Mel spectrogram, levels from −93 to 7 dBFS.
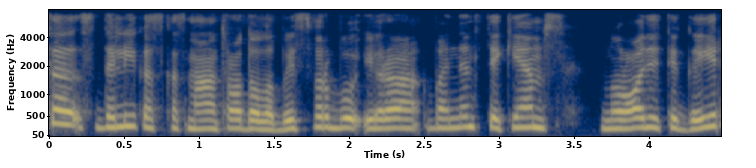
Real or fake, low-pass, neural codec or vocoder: real; 7.2 kHz; none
